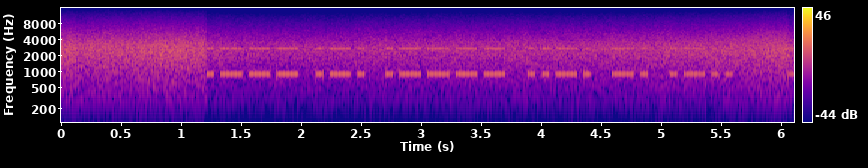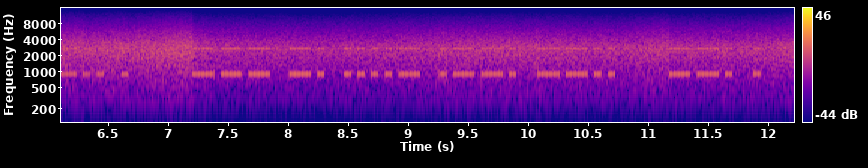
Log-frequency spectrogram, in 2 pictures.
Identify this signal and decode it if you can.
Morse code, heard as a keyed tone, hand-sent with a paddle, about 21 wpm, 900 Hz, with radio static. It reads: JR1FNL DE ON4PZ GE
